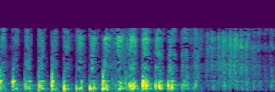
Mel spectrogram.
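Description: A marker squeaks and scratches across a surface in quick, rhythmic drawing strokes, about four or five per second, with a bright, slightly squealing texture, captured with highly sensitive microphones. No voices.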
